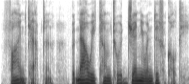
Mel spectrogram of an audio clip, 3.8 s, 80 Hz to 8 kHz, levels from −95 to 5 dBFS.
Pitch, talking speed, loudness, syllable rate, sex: 105 Hz, 160 wpm, -18 LUFS, 4.8 syllables/s, male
